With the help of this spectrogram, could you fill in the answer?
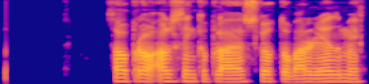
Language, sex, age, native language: Icelandic, male, 13, Polish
